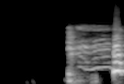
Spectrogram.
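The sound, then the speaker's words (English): After a moment of silence, a person coughs: a raspy, drawn-out cough followed by a sharper, louder second burst, with no talking. “I just think of people coughing.”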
